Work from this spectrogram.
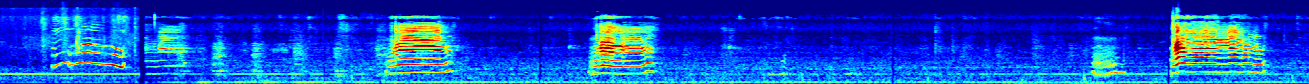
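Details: Kittens meowing indoors: a few short harmonic meows spaced apart, with louder drawn-out ones near four, six and twelve seconds, a faint steady hum underneath.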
